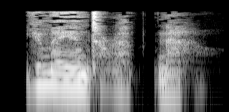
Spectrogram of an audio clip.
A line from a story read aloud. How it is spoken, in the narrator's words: she whispered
